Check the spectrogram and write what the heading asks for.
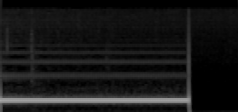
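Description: A steady, loud telephone dial tone hums for nearly two seconds as a phone number is about to be dialed, then cuts off abruptly with a sharp click, leaving near silence.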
